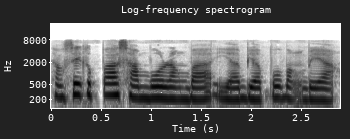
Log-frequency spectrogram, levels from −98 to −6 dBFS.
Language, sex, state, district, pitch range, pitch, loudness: Garo, female, Meghalaya, West Garo Hills, 200-235 Hz, 215 Hz, -16 LUFS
